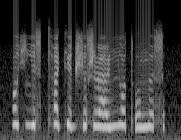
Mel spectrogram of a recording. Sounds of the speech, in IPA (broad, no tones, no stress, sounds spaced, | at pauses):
ɔ ç ʎ ɪ s t̪ʰ a kʲ a d ʃ ə s ɭ a ɭ ɲ ɔ tʼ o ŋ ə s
